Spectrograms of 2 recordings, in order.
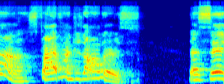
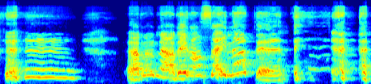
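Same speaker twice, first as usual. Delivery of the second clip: laughing; 8 semitones higher, slower than usual. Real, not acted. Laughs at own reply.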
